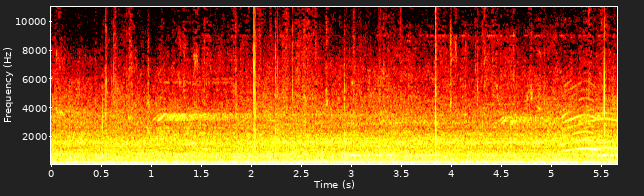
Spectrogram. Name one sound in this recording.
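Sneakers squeak on the court floor.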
